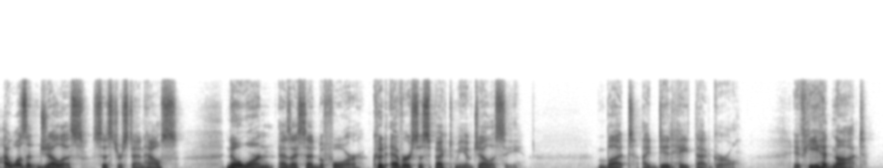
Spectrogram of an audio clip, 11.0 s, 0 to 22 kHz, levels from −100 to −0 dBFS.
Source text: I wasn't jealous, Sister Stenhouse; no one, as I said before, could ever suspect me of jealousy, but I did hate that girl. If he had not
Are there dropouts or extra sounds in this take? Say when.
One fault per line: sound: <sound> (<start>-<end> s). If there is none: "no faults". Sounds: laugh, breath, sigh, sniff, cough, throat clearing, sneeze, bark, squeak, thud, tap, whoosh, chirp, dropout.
no faults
